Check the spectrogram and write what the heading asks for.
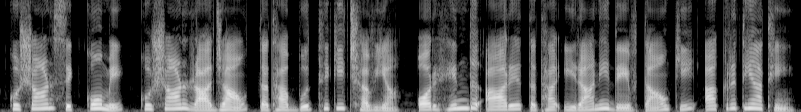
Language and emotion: Hindi, neutral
